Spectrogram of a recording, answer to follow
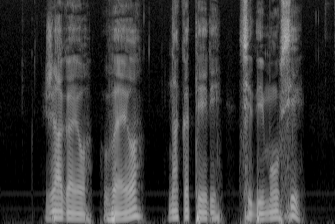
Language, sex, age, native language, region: Slovenian, male, 50-59, Slovenian, Gorenjska region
